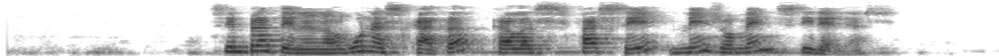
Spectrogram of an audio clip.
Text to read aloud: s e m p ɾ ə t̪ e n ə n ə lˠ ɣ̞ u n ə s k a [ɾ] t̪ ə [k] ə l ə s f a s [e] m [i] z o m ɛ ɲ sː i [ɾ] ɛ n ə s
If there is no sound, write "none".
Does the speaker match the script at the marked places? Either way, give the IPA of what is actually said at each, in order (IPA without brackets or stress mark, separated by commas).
none, k, e, e, ɾ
